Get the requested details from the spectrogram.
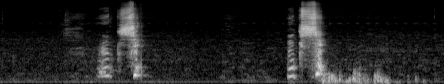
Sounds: Sneeze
